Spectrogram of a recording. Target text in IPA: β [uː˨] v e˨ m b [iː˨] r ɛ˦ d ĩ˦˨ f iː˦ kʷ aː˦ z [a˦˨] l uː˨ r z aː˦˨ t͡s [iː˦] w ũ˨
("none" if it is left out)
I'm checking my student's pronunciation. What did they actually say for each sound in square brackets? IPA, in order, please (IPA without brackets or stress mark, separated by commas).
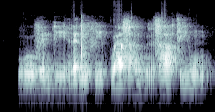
uː˨, iː˨, a˨˦, iː˦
